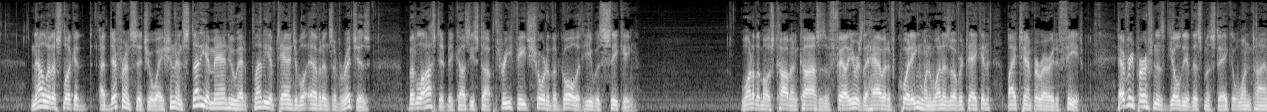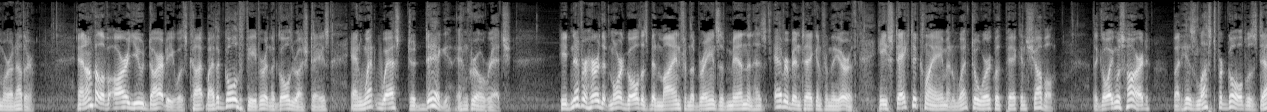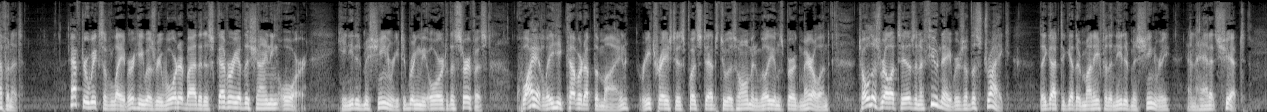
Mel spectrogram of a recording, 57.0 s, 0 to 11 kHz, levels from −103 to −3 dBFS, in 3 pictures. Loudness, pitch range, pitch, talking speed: -16 LUFS, 105-135 Hz, 115 Hz, 210 wpm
